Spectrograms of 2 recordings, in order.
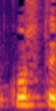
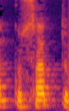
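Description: First: ਕੁਸਤ squeezed into one syllable, kust; mispronounced ਕੁਸਤ. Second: ਕੁਸਤ in two syllables, ku-satt; careful ਕੁਸਤ. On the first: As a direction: drop the second vowel in ਕੁਸਤ. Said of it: "ਇਹਨੂੰ ਕੁਸਤ ਨਹੀਂ ਕਹਿਣਾ". (ਕੁਸਤ ਨੂੰ "ਕੁਸਤ੍" ਵਾਂਗ) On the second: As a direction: keep the second vowel in ਕੁਸਤ. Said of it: "ਕੁਸਤ ਬੋਲਣਾ". (ਕੁਸਤ ਨੂੰ "ਕੁ-ਸੱਤ" ਵਾਂਗ) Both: Shown as a demonstration.

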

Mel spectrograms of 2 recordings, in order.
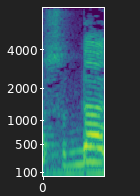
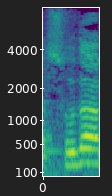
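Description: First: ਸੁੱਧਾ with a pressed double d; tight misreading. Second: ਸੁਧਾ with a single light dh; soft, loose. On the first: Teacher showing what not to say, ਸੁੱਧਾ with hard double d. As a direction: hold the d in ਸੁੱਧਾ. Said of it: "ਇਹਨੂੰ ਸੁੱਧਾ ਨਹੀਂ ਕਹਿ ਦੇਣਾ". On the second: Teacher correcting a pupil, ਸੁਧਾ soft with single dh. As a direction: glide lightly through the dh of ਸੁਧਾ. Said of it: "ਸੁਧਾ ਪੋਲਾ ਹੀ ਬੋਲਣਾ". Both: Shown as a demonstration.

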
